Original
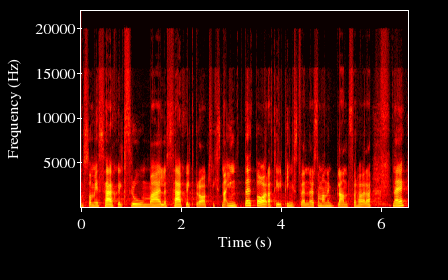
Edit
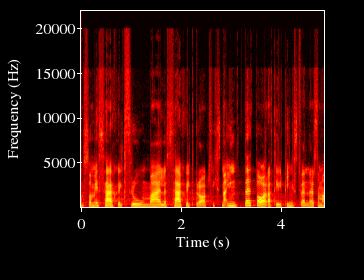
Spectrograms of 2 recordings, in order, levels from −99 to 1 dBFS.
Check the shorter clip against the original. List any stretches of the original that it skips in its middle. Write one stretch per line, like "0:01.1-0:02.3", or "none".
none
